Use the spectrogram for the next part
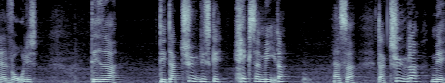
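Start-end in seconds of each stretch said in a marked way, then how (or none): none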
